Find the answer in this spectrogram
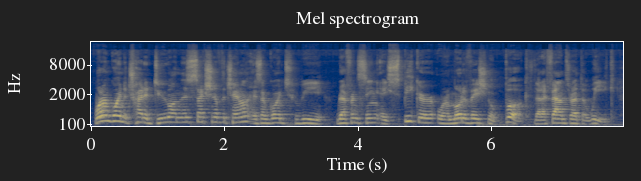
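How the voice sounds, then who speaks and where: Upbeat young-sounding man, fairly high voice. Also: a little fast, hardly any pauses. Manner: upbeat and chatty, with jokey asides. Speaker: YouTube host. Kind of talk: casual motivational talk at a whiteboard.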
